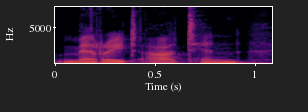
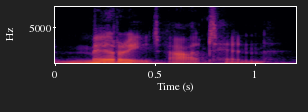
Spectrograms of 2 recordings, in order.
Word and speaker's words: Meritaten: Adapting that to the name Meritaten, we may have a pronunciation closer to Meriyati or simply Mayati. At the time that Akhenaten ruled, the Egyptian spoken language was showing a distinct shift in the pronunciation of certain sounds. The R sound was moving closer to an A or an I, and the T, as in merit, was beginning to drop off from certain words.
